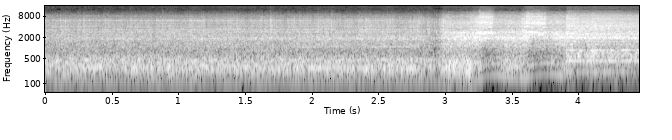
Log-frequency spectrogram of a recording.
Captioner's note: loud grinding noise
